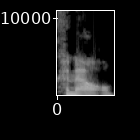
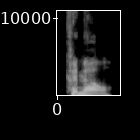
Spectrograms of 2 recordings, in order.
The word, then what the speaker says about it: Quesnelle: It's actually pronounced Canel. It doesn't look like that, but yeah, it's pronounced Canel, but I answered pretty much anything.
